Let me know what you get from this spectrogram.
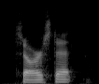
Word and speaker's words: Sarstedt: Sarstedt.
